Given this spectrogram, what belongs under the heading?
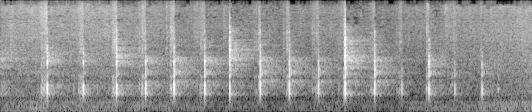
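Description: A knife chopping onion on a cutting board for tacos, about eighteen crisp, evenly spaced taps in a steady rhythm, close and clear with no talking.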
